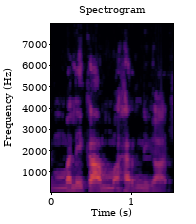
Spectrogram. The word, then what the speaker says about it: ملکہ مہر نگار: جاتا ہے تو ان کا اصل نام ہے ملکہ مہر نگار۔ ملکہ مہر نگار، میرے ساتھ بولیں گے بھی تو تلفظ میں بھی، ادائیگی میں بھی انشاءاللہ سدھار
